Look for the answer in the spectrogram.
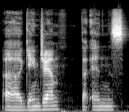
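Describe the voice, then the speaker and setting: A young man hosts a casual livestream while he works. His voice sits at an average pitch for a man. He talks in an offhand, sardonic way, grumbling and putting himself down. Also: monotone, very slow. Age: young adult. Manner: self-deprecating, sardonic grumbling. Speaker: livestream host.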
